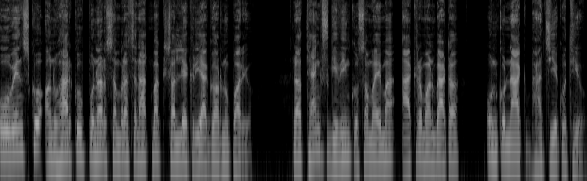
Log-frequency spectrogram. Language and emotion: Nepali, neutral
